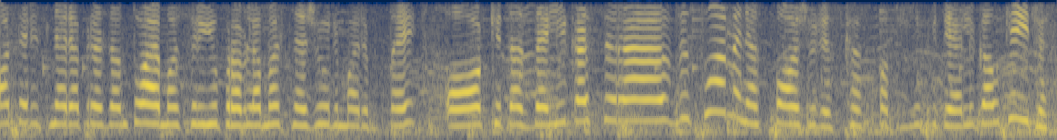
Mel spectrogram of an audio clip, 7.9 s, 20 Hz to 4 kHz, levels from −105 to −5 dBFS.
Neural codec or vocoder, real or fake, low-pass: none; real; 3.6 kHz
